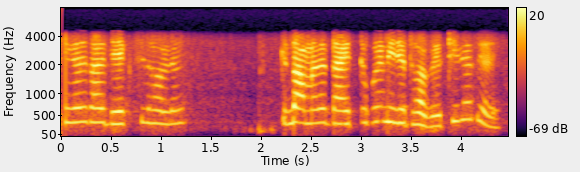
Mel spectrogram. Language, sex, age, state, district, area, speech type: Bengali, female, 18-30, West Bengal, Purba Bardhaman, urban, conversation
